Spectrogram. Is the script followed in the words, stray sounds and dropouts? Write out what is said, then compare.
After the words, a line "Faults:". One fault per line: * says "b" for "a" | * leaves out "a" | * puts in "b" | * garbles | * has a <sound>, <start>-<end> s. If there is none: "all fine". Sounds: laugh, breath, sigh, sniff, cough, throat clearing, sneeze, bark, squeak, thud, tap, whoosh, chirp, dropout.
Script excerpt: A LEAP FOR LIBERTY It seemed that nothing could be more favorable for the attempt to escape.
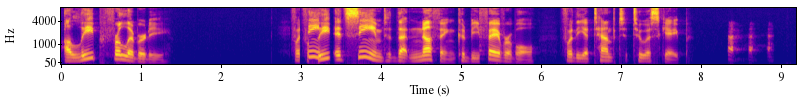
A LEAP FOR LIBERTY [garbled] It seemed that nothing could be favorable for the attempt to escape.
Faults:
* garbles
* leaves out "more"
* has a laugh, 8.3-8.9 s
